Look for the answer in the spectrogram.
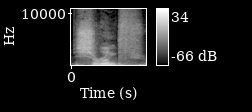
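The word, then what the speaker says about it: Schlumpf: Schrumpf. Is pronounced like the German word Strumpf.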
